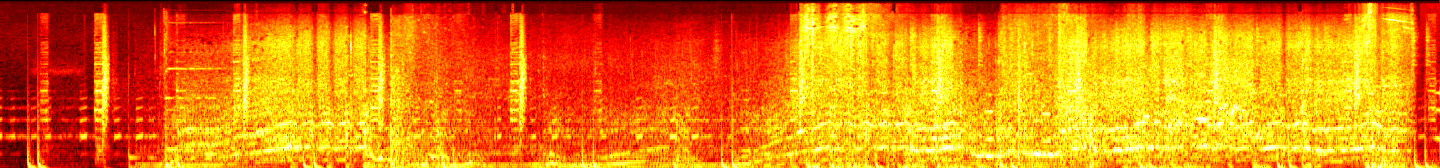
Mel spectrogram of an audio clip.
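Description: Plymouth Roadrunner lowrider driven through San Francisco streets in a video game, its engine droning steadily throughout with tire squeal and skidding, loud and continuous after a brief quiet start.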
